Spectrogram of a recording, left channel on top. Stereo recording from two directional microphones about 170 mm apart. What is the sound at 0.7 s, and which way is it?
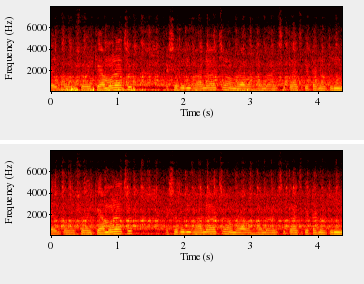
Speech, 5° right (ahead or behind).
